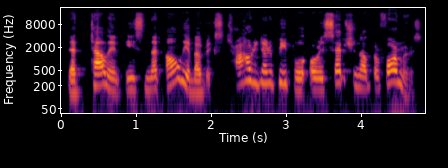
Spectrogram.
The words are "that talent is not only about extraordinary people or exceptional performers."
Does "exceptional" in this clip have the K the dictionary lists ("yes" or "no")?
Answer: no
